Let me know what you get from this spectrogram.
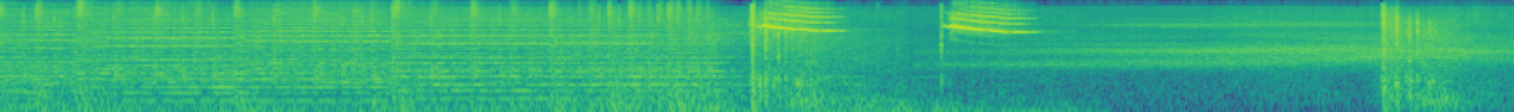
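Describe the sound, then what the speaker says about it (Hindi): A flare gun fired in a Hindi TV drama: two rising whistling streaks over background music, then a loud bang after a quieter pause. "फ्लेयर गन चला दी इसने।"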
